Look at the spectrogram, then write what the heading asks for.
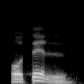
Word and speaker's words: hotel: suenan igual vino botella la h no tiene sonido es muda hotel hola y hay solo cinco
